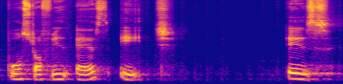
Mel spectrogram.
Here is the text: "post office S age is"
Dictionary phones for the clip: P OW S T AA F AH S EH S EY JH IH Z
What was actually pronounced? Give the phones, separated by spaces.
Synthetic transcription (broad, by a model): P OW S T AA F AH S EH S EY CH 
